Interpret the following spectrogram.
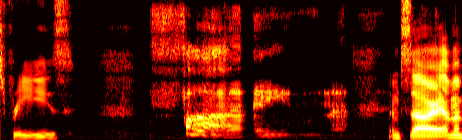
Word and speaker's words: Fries: Fri to Olympic it's freeze but it's pronounced it looks like fries but it's freeze fine I'm sorry I'm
